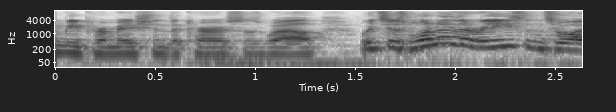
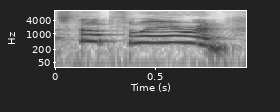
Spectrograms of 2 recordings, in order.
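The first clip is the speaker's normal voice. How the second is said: much higher, prissy mocking voice for a chat complainer; mock whiny chatter; slower than usual. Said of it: "before people start putting in the chat".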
